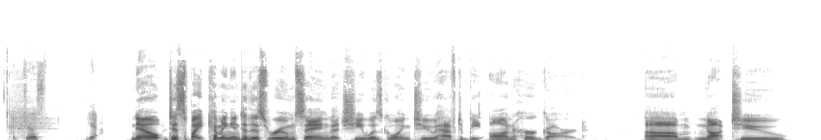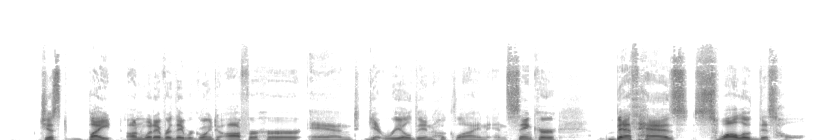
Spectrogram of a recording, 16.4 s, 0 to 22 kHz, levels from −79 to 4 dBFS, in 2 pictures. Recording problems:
none

